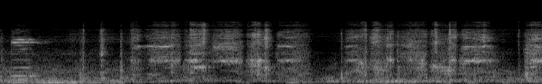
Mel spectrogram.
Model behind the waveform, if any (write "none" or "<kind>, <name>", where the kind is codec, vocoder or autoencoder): codec, DAC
